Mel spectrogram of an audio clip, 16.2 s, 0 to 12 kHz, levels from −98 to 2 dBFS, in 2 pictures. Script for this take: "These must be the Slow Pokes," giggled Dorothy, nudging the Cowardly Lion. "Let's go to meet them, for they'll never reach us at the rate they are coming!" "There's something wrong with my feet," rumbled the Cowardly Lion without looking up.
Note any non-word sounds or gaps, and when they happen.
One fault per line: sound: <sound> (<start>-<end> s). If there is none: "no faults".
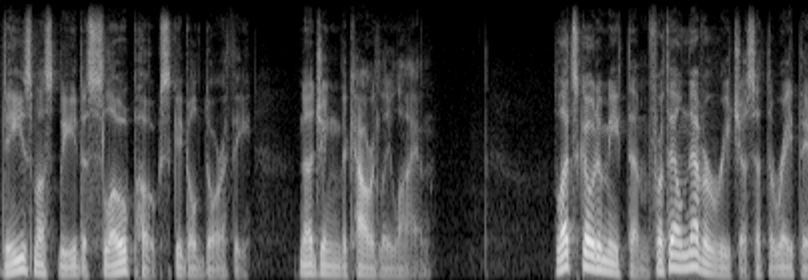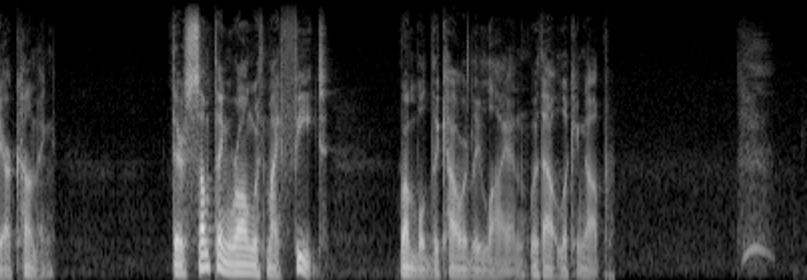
sound: breath (15.4-15.9 s)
